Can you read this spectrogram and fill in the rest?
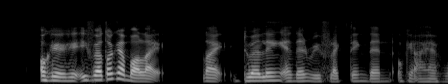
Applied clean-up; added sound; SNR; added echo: none; none; none; none.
